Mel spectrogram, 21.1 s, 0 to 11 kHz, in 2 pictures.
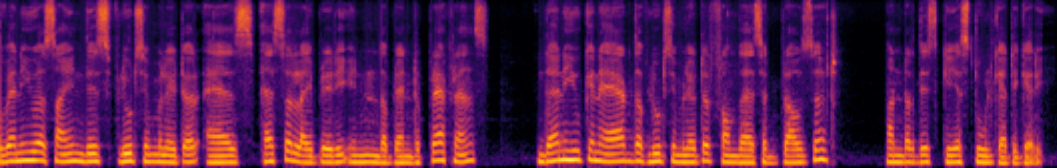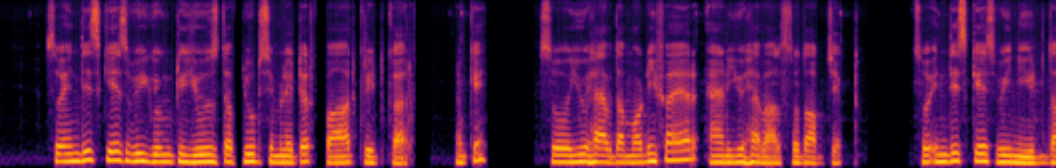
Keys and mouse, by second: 1.2-2.2 drag, 6.1-7.4 drag, 10.9-12.0 drag, 15.1 click, 15.9-17.2 drag, 17.5-19.0 drag.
